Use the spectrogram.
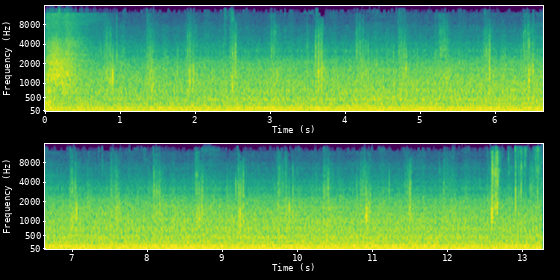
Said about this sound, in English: I'm close to the roadhouse now. You can hear some of the massive road trains that go up and down the highway.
